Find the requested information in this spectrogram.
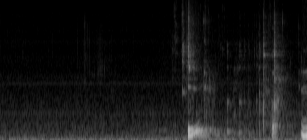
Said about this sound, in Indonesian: Saya minum dulu. Boleh? Saya minta izin minum dulu ya sebelumnya. Oke, okay, ya. silakan. Tolong jangan perhatikan saya sedang minum.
